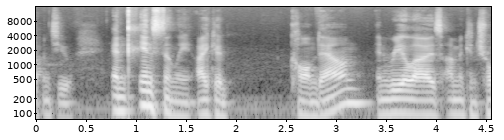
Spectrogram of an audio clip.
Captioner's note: finger snaps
